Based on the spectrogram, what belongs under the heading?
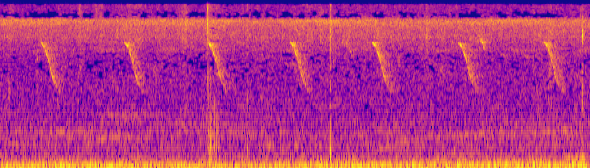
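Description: Faint bird calls: a short high whistle falling in pitch, repeated about once a second, over a faint low rumble.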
